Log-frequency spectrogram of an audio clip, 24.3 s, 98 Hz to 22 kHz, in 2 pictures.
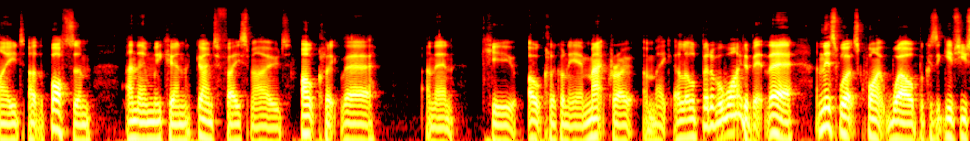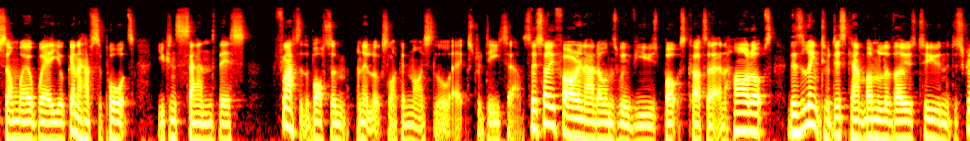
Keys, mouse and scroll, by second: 1.3 click, 2.3 Tab, 3.6 click, 4.2 scroll up 1, 4.5 middle click, 6.0 q, 6.8 click, 8.8-9.2 scroll down 1, 9.2 Tab, 9.7 scroll down 1, 9.9 click, 11.4-13.4 scroll up 1, 15.9-16.2 scroll down 1, 16.2 middle click, 17.6-18.2 scroll down 1, 18.3 shift+scroll down 1.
